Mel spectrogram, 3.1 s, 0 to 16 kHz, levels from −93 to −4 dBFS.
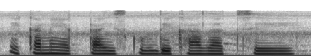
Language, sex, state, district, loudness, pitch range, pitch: Bengali, female, West Bengal, Cooch Behar, -18 LUFS, 175-195 Hz, 185 Hz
